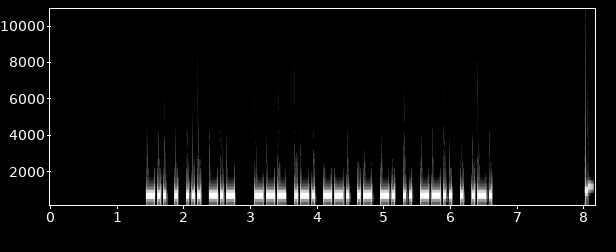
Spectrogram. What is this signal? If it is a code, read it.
Morse code, heard as a keyed tone, about 27 wpm, 700 Hz. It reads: DESK ORGANIZER
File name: Easy Words - Speed-Racing with Hints - 22wpm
